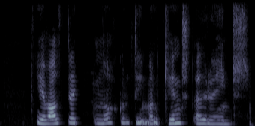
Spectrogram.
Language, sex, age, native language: Icelandic, female, 13, Icelandic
